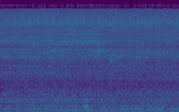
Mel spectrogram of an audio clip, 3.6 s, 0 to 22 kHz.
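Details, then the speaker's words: 2005 BMW 325i after replacing the faulty cylinder 2 ignition coil that caused P0300 misfire; steady low idle with even rumble, no stumbles or skips, runs smoothly on all cylinders, new waveform good. "Okay, so no MISFIRE felt, and we're gonna take a look at our brand new waveform."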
